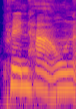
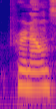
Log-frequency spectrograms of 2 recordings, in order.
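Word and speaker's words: prynhawn: But although it's spelled prinhound and that's how you would say it if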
